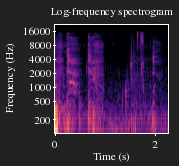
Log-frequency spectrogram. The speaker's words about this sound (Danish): Du sidder bare hoster. Det er fint nok.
